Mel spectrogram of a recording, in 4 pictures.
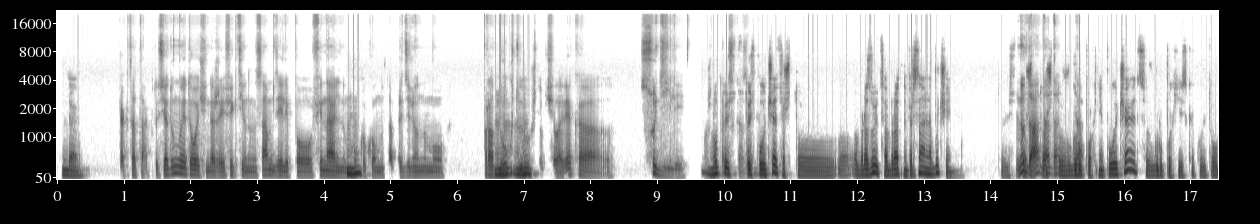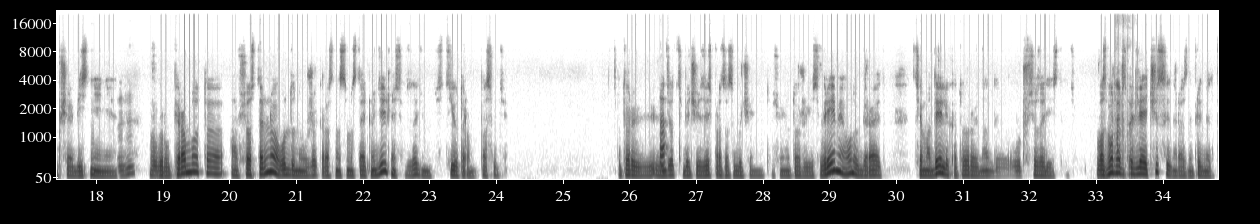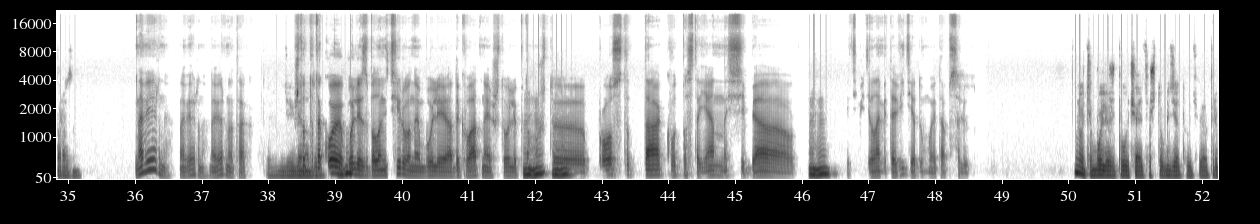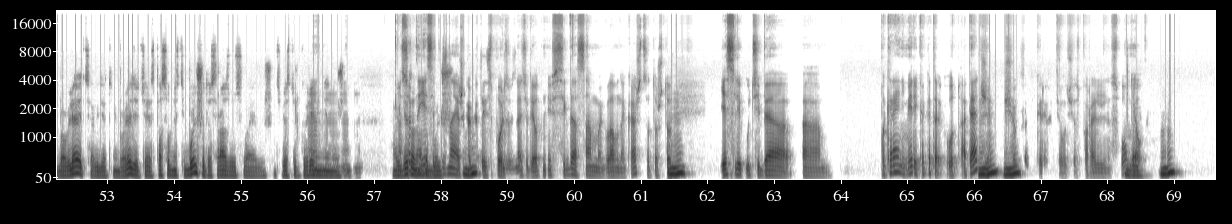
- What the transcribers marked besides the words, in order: static; distorted speech; in English: "тьютором"; other background noise; tapping
- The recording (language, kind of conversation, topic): Russian, unstructured, Стоит ли отменять экзамены и почему?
